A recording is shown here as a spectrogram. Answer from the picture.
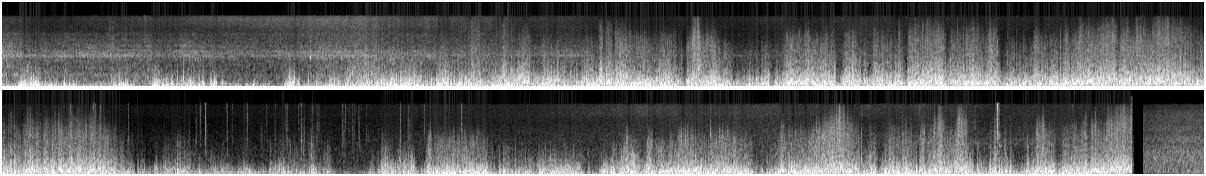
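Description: Wind buffeting the camera microphone on an exposed hilltop: loud, rumbling gusts that come and go, easing briefly twice a little past the middle, then cutting off suddenly near the end.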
